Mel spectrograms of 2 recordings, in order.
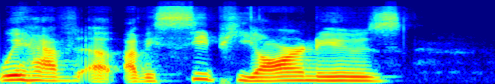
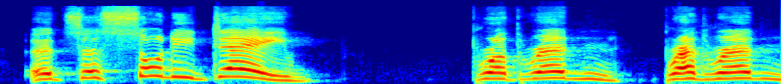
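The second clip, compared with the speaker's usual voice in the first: loud, fake English accent; 7 semitones higher, 5 dB louder than usual. Voicing what a soldier who wore the sun hat might have said, put-on english accent. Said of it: "Why do they sound English?".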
